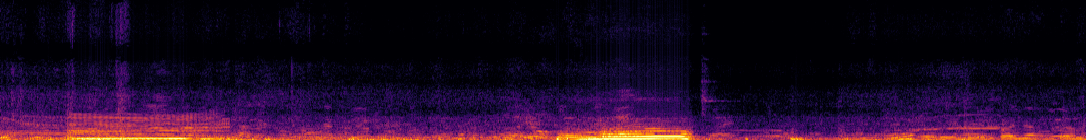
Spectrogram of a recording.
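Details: Two loud moos from cattle, the first a flat drawn-out low, the second a short, strong call that rises slightly, with lighter background noise between them.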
